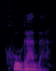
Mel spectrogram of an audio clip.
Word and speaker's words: jugada: Lembre-se que toda palavra com J que aqui é J sempre tem o som de garganta.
